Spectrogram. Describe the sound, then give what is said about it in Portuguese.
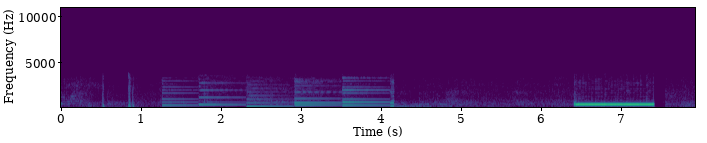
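Telephone call being transferred to the operator: a couple of line clicks, then a quick run of stepped electronic tones, a short pause and one long, loud, steady ringing tone that cuts off abruptly. “Eu vou passar para o telefonista e ela direciona a sua ligação, tá?”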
